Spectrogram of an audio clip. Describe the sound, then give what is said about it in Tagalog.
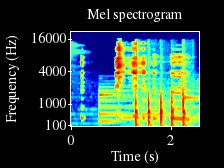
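Five quick, evenly spaced knocks on a door by nurses bringing a baby, loud, rapping over a low sustained droning tone that starts shortly before them. “Teka sandali, yung mga nurse na atayang kumakatok, dala nila si baby.”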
